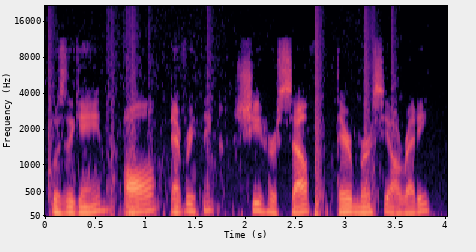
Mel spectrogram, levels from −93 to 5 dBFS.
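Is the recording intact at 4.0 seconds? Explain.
No, not really. At 4.0 seconds you're still hearing the overdone noise removal that runs through the whole speech clip. The noise reducer was pushed too hard, so any frequency band sitting close to its noise estimate gets pulled way down or switched off, and the softer parts of the voice get caught too. So the background sits near silent with little twinkly specks.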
